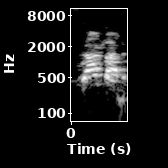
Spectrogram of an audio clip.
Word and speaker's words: Rambam: Rambam is pronounced with the emphasis on the first syllable ra and raan is pronounced within the second syllable raba and ramban.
